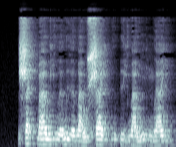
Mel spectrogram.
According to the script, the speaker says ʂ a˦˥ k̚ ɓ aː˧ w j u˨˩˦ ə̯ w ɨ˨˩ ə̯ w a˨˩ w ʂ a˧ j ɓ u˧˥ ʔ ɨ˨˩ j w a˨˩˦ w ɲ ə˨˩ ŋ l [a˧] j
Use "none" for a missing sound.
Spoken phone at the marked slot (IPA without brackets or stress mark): a˧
